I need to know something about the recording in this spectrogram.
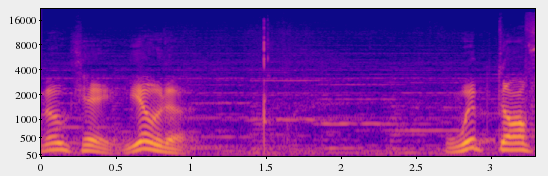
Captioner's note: clicks tongue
